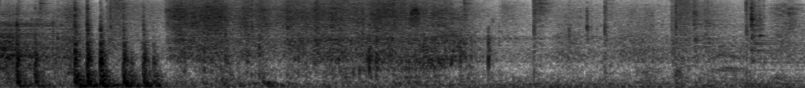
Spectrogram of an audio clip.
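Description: Kayak paddling: a loud knock against the plastic hull about half a second in, then water splashing off the paddle blade, with small drips and clicks after.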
